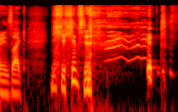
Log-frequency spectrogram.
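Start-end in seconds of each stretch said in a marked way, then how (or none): 0.7-1.4 Mister Simpson with a lisp, s as sh. Retold or imitated. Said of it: "I love the lisp that the guy".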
